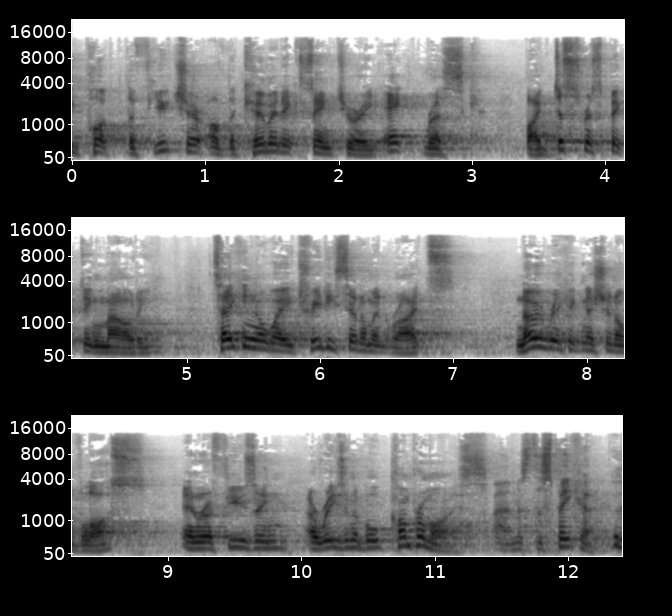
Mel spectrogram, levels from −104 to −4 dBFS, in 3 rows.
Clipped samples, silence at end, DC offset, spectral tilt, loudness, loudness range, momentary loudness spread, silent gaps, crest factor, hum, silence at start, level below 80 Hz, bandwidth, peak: under 0.1%; 0 s; under 0.1%; -4 dB/octave; -17 LUFS; 2 LU; 10 LU; none; 16 dB; none; 0 s; -64 dBFS; 14 kHz; 0 dBFS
